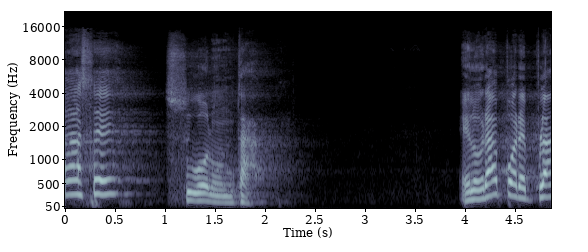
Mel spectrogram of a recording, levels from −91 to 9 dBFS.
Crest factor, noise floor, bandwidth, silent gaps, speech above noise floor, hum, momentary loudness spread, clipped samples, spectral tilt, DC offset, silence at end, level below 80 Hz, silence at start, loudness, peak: 18 dB; -78 dBFS; 15.5 kHz; none; 54 dB; none; 18 LU; under 0.1%; -4.5 dB/octave; under 0.1%; 0 s; -70 dBFS; 0 s; -25 LUFS; -8 dBFS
